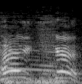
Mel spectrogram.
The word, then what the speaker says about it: Huyghe: The real name of the brewery, I'm going to try to pronounce it. Huyghe. Yeah! Huyghe!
